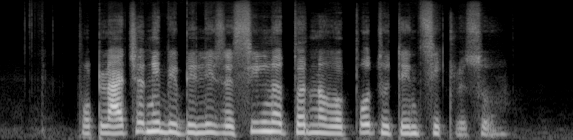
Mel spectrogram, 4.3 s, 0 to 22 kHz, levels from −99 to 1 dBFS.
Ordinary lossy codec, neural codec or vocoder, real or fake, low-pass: none; codec, 44.1 kHz, 2.6 kbps, DAC; fake; none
